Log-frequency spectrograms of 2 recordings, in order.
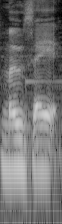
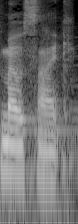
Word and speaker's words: Mosaic: Hello everyone, welcome to Mosaic Gaming. Hi everyone. Wow, making some Mosaic Gaming videos. Emil, it's pronounced Mosaic. Don't listen to anyone else, it's Mosaic.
